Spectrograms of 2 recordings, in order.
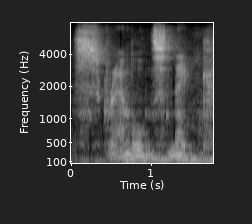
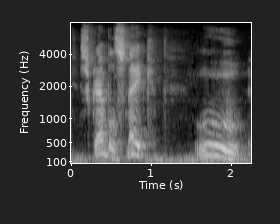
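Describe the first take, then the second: First: Slow, measured food reveal; unhurried storybook punchline; deliberate reveal. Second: High, startled snake question; pitched-up acted alarm; alarmed echo. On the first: Acted. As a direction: draw the words out for the listener. Mouse names the favorite food. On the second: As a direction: echo it in storybook dismay.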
